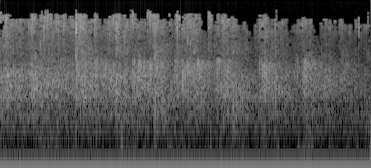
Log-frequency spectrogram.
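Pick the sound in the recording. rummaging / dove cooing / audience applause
audience applause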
